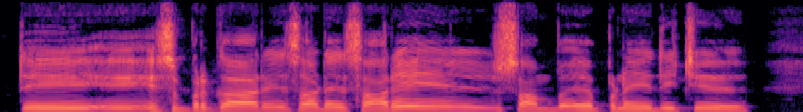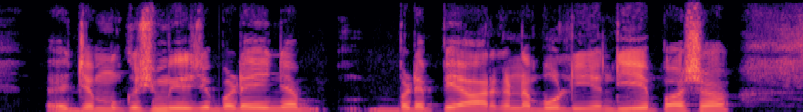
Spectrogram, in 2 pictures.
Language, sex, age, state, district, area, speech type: Dogri, male, 30-45, Jammu and Kashmir, Samba, rural, spontaneous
